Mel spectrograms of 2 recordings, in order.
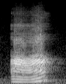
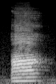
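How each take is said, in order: First: It is said in the second tone, rising. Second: It is said in the first tone, high level.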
